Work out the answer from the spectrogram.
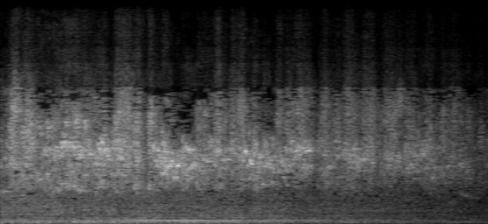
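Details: Rainbow budgie colony chatter: a loud, steady blend of squeaks and warbles that gradually fades toward the end.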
